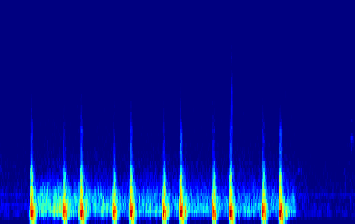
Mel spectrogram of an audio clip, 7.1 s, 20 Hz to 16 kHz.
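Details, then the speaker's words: Normal person: regular lub-dub heart sounds at about 60/min with the second heart sound louder than the first, normal intensity of S2. "في الشخص الطبيعي السكند ساوند بتكون الانتنسيتي بتاعته اعلى من الفيرست، زي كده."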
